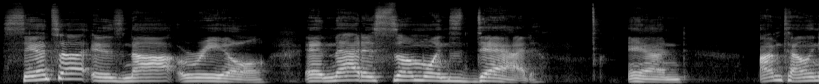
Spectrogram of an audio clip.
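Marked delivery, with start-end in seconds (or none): 0.0-5.4 slow, drawn-out mock yell of a little girl; half-scream it slowly, word by word. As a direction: imitate a child's loud announcement, stretching each word. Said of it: "scream at the top of her lungs".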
